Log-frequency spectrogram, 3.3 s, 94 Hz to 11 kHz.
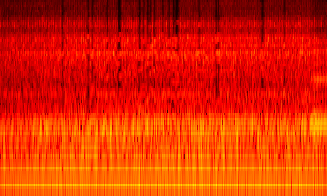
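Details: Old Vermeer 665A stump grinder with many years of use, just fueled and started, idling steady with a low even four-cylinder throb, no knocks or misses, holding smooth while hydraulics work cutting wheel, tongue and travel: running like a champ.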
